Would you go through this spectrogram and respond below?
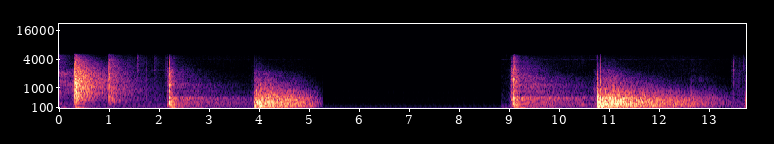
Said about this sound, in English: They both hit the table at the same time.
